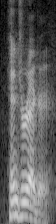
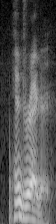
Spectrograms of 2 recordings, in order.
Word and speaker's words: Hinteregger: Hinteregger. Man. It's challenging, but the E is silent. Hinteregger.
